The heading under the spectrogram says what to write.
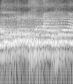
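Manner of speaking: high, loud frenzied cry to Baal; frenzied yell. Retold or imitated. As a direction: cry out wildly to your god. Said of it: "and they're yelling".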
